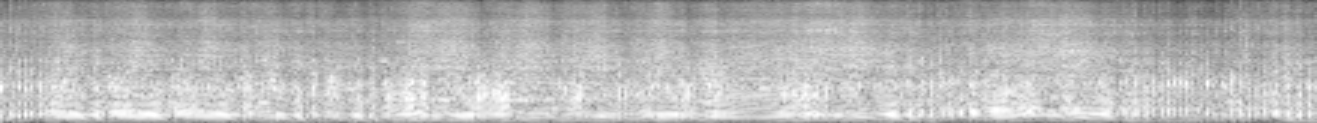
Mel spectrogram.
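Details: New Jector motorcycle with its stock exhaust, before replacing it with a quieter pipe: a loud, raspy, steady exhaust drone with slight pitch rise and fall and no knocking; the engine runs normally, idling.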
